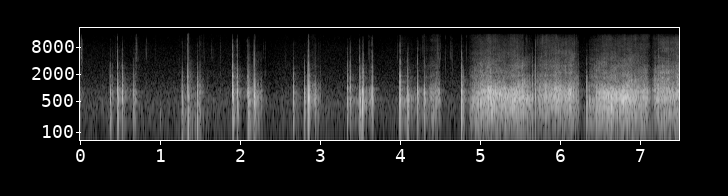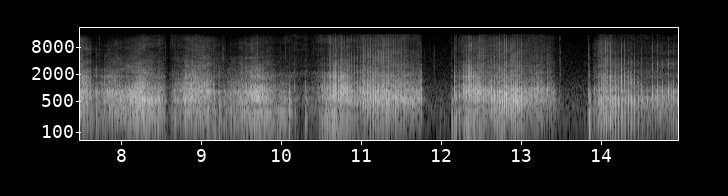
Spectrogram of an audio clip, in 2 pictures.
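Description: Long red nails scratch the ribbed surface of a hollow, red heart-shaped corrugated cardboard box. Quick, separate flicks and short scratches come first, then longer rasping strokes in steady bursts with brief pauses between them. The dry, papery scraping centers in the midrange.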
